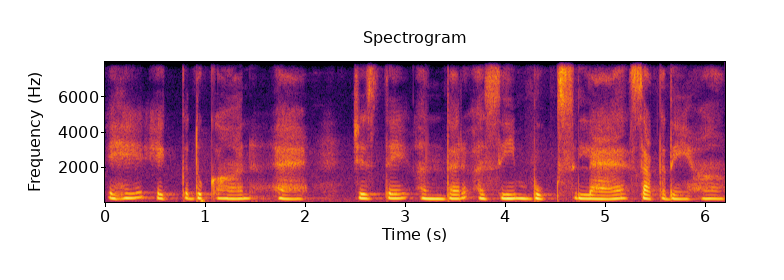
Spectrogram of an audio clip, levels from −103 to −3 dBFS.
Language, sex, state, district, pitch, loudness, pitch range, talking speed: Punjabi, female, Punjab, Kapurthala, 230 Hz, -19 LUFS, 220-240 Hz, 115 wpm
